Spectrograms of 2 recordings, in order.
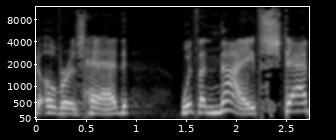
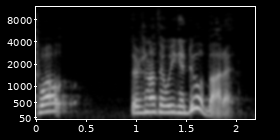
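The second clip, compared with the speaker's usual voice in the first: casual, nonchalant, unbothered tone; 3 dB quieter than usual. Acting as a dispatcher answering an emergency call: nonchalant. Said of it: "very nonchalantly".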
